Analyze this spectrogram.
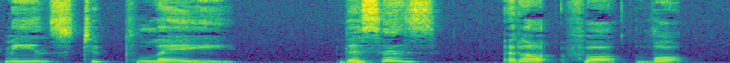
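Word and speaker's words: رفض: This is rafada, rafada, and it means to refuse.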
